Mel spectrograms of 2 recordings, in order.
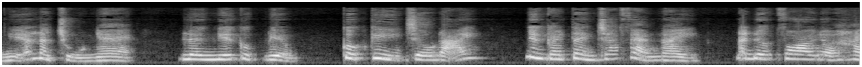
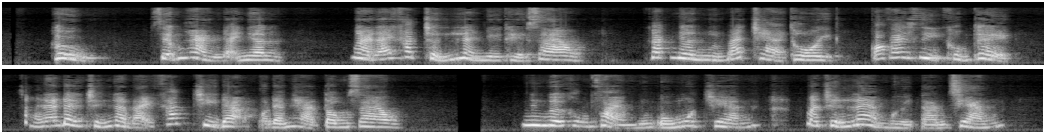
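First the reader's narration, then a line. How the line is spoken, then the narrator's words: Feigned anger. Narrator (Vietnamese): giả bộ tức giận, cười lặn nói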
